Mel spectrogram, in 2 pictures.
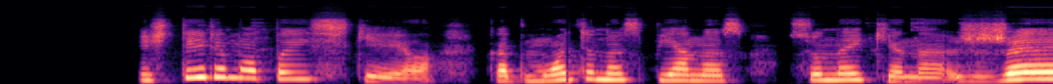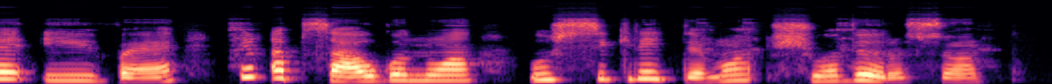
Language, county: Lithuanian, Kaunas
